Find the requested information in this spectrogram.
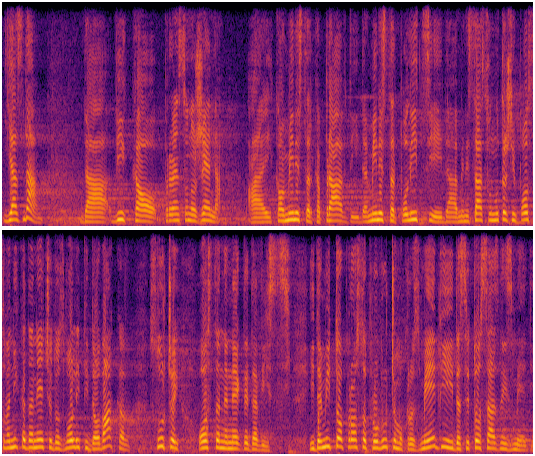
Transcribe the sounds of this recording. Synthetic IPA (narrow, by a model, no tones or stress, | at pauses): jaːznaːm | d̪aʋiːkaopɾ̩ʋenst̪venoʒena̰ | a̰ikao̞minist̪aɾkapɾaːʋd̪eid̪aminist̪aɾpolit̪sijeid̪aminist̪aɾst̪ounut̪ɾaʃɲixpo̞slˠo̞ʋanikad̪ane̞ːt͡ɕed̪ozʋo̞lit̪id̪ao̞ʋakaʋ | slˠut͡ʂaj | o̞st̪ane̞neɡ̚d̪e̞d̪aʋisi̥ | id̪amiːt̪oːpɾo̞st̪opɾovɾut͡ʂamo̞kɾo̞zmeːd̪ijeid̪ase̞t̪o̞ːsaznaizmeːd̪ija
